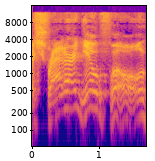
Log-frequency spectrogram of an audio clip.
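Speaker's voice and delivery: villain voice, very high-pitched, swooping and swinging wildly. Showing off a favorite cartoon voice: Krang voice. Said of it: "I love doing like Krang from uh, Ninja Turtles".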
